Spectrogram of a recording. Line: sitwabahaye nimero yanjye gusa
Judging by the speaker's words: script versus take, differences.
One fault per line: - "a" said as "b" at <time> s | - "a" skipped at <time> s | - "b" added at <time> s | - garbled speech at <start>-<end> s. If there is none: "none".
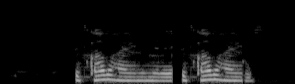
- "yanjye" said as "sitwabahaye" at 1.8 s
